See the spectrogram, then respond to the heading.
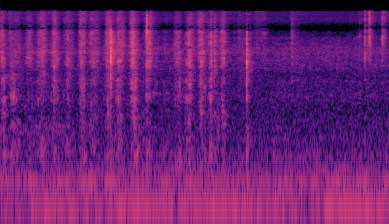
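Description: A yellow-tined, wooden-handled tool scrapes across a solid white bar of soap with a scratched, textured surface. Quick, repeated rasping strokes give bright, dry scratches over a steady low hum, with the strokes thinning out toward the end.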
